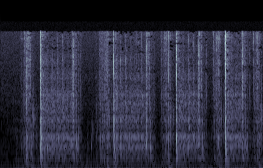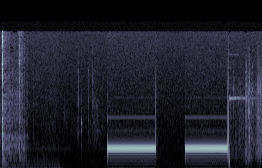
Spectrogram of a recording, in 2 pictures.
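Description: A burst of rapid mechanical clicking, like a number being dialed, gives way to a telephone ringing tone on the line: two steady, loud, one-second tones separated by a short pause. The call is from Hotel Europa to a company, Firma Moll, to ask for a plumber.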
